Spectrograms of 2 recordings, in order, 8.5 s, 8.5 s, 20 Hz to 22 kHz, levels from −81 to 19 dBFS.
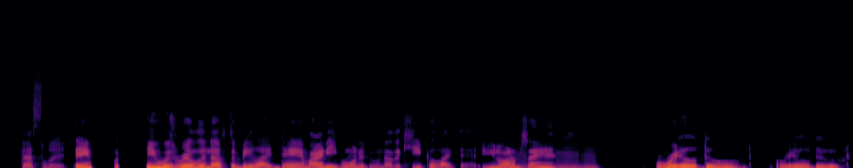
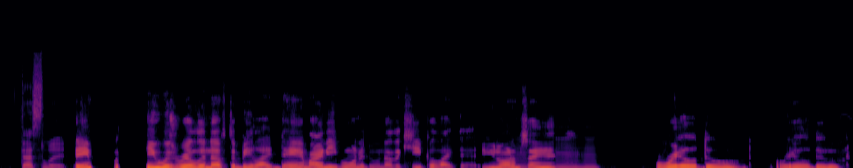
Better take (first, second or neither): second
